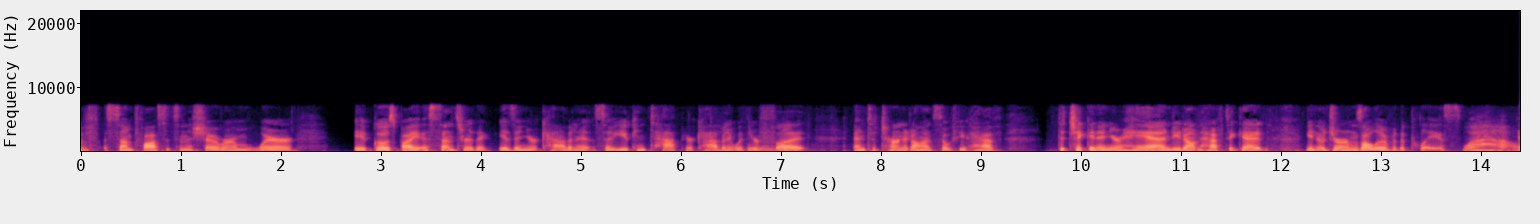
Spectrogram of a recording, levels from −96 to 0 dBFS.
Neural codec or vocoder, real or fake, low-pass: none; real; 7.2 kHz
